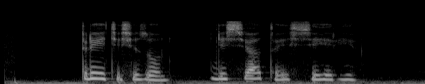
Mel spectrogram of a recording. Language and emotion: Russian, sad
